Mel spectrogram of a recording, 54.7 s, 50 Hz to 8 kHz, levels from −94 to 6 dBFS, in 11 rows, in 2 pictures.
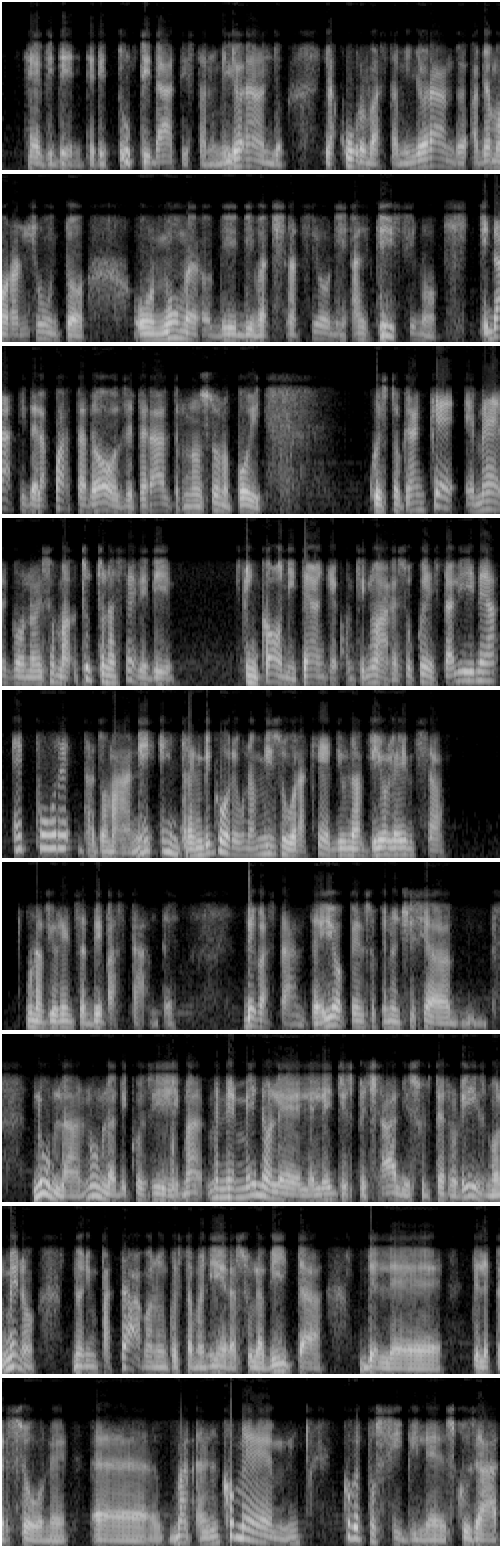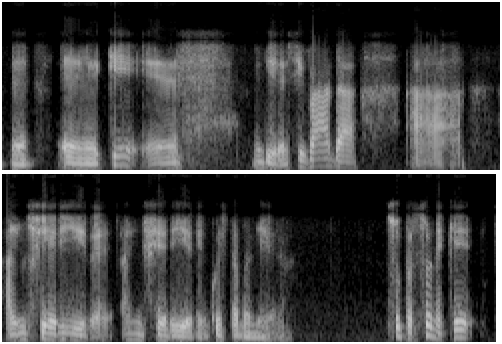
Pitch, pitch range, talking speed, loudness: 105 Hz, 95-120 Hz, 125 wpm, -25 LUFS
